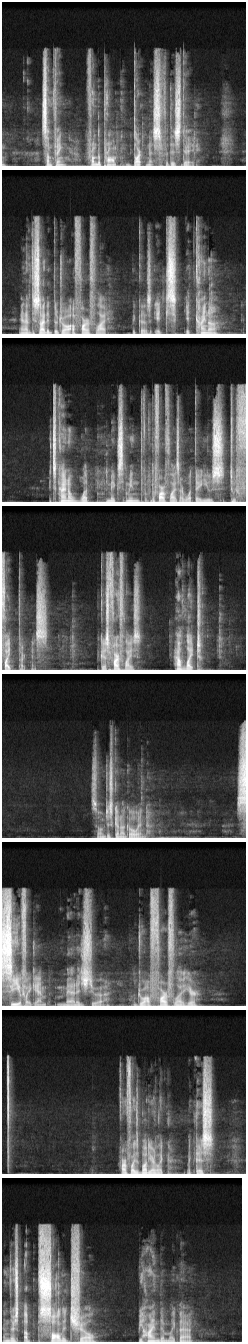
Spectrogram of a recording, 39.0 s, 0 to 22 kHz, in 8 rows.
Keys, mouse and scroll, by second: 0.4 click, 2.1 Tab, 2.8 x, 3.0 click, 4.0 click, 5.2-6.4 drag, 6.8 ctrl+z, 7.2-8.6 drag, 8.8 ctrl+z, 9.2-10.6 drag, 11.7 ctrl+z, 12.3 click, 14.5 ctrl+z, 14.9 click, 16.0-17.3 drag, 20.2 click, 21.6 click, 24.4 click, 26.0 click, 30.3-32.0 drag, 34.1 click, 35.0 ctrl+z, 35.6 click, 37.0 click, 38.1 click.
